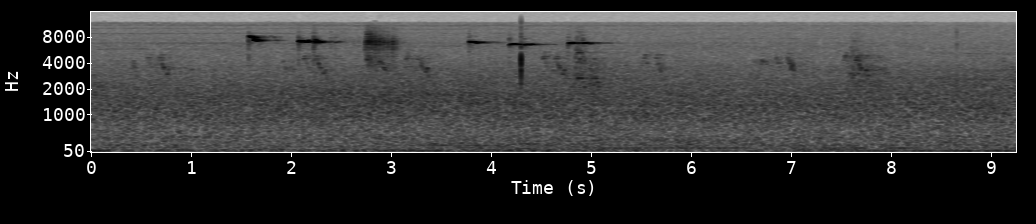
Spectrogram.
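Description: Near silence: faint steady background rumble with a few short, high bird chirps in the first half and a single faint tick near the middle.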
